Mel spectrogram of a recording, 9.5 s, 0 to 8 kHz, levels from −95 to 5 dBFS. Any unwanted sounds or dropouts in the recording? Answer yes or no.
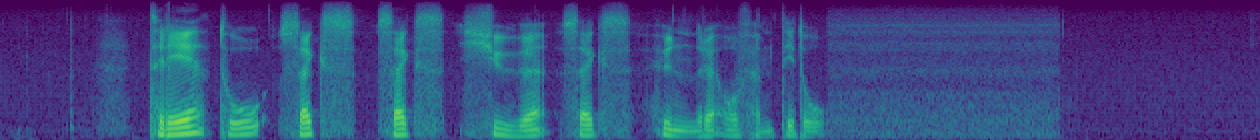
no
